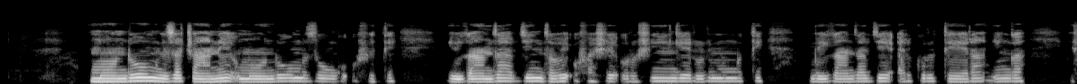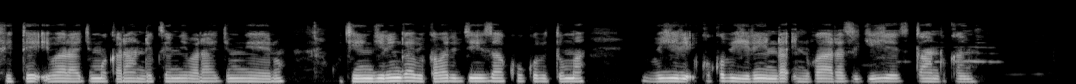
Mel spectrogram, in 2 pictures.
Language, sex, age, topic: Kinyarwanda, female, 25-35, agriculture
